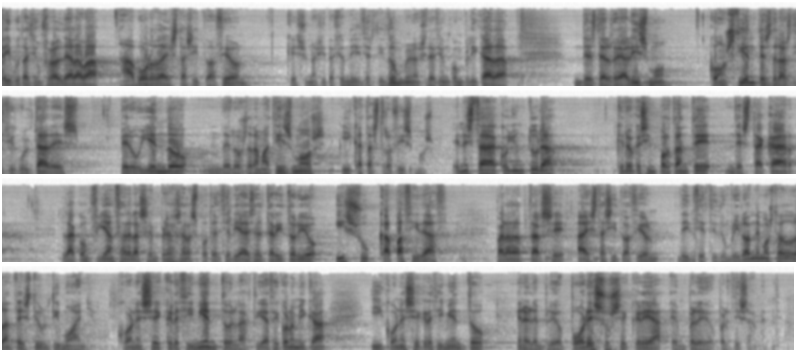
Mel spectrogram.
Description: En la sesión del pleno de control de Juntas Generales, el diputado general, ha manifestado que hay que dejar de lado los catastrofismos y repartir las cargas para afrontar la crisis.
